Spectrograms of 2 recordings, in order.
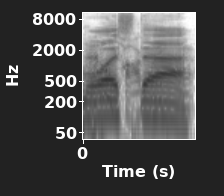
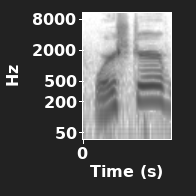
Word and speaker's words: Worcester: i don't have the from worcester i don't have the accent wurster worked all right i it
